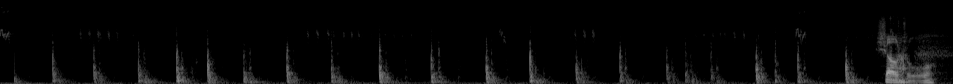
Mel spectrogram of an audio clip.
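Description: Footsteps walk steadily across wooden boards.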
